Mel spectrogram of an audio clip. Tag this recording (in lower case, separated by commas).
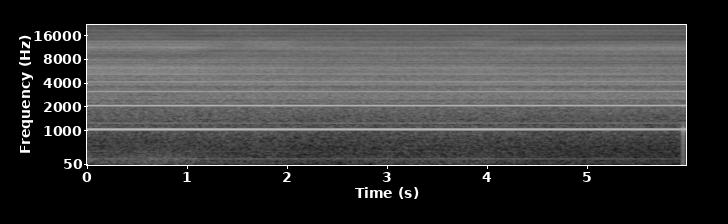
drill, tools, power tool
